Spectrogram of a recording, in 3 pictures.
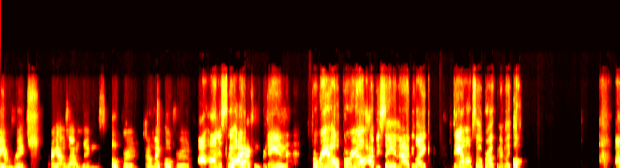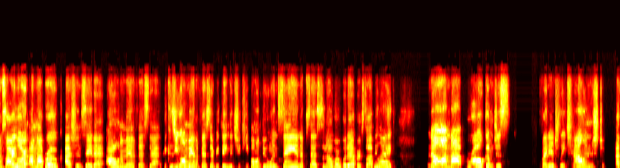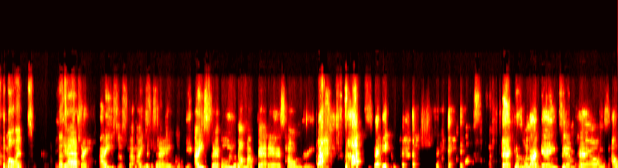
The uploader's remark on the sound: This Episode was recorded via zoom.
